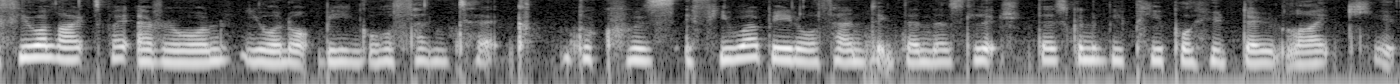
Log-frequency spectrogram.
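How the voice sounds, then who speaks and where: Over noticeable background noise, a woman talks at a very fast pace with monotone, flat intonation. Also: medium pitch for a woman, hardly any pauses. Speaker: spiritual content creator. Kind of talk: casual talk to camera.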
